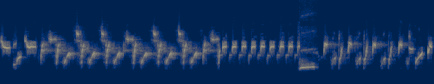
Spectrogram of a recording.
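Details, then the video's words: Tutor song from a goldfinch × red canary hybrid: quick, tumbling twittered syllables, a brief even trill, one low whistled note, then more bubbling chirps. "GOLDFINCH x RED CANARY (Hybrid Bird) The Best Teacher for Training"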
